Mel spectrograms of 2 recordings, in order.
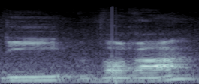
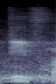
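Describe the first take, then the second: First: The word is said with three syllables. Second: The middle vowel is dropped, leaving two syllables.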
